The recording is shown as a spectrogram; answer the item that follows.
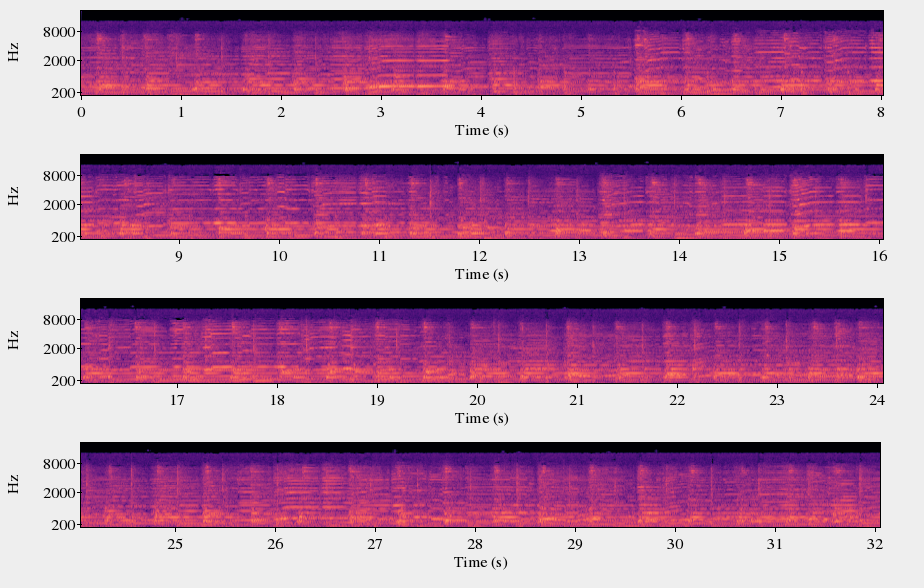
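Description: Old-time fiddle tune in the key of G, the fiddle tuned down for it, leading with a fast melody over banjo and guitar accompaniment.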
